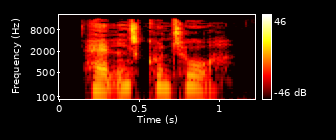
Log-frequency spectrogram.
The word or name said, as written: handelskontor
